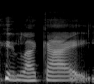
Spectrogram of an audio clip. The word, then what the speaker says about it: lakay: L'acaille, you know, L-A-K-A-Y. You can spell it that way.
